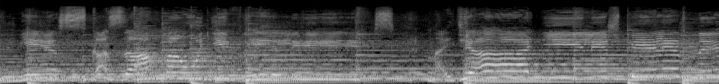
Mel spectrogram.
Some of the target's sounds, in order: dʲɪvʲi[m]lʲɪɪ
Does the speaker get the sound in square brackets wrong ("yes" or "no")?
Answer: yes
